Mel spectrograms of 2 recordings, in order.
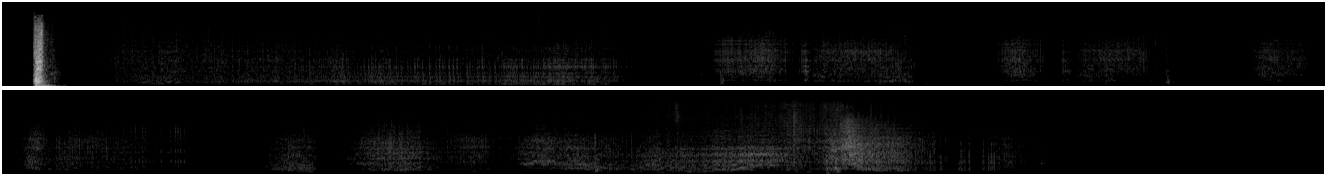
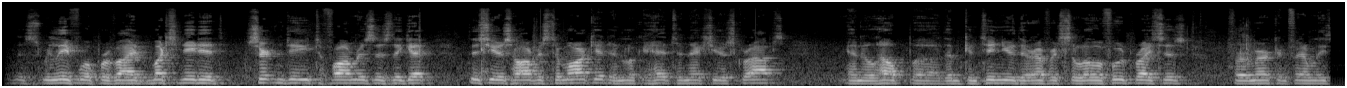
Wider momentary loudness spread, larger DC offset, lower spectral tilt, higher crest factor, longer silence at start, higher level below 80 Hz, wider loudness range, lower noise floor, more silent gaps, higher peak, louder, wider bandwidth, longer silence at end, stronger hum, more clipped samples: first, 16 LU vs 10 LU; neither; second, -3.5 dB/octave vs -5 dB/octave; first, 34 dB vs 20 dB; first, 0.3 s vs 0.1 s; about the same, -58 dBFS vs -60 dBFS; first, 13 LU vs 4 LU; first, -85 dBFS vs -43 dBFS; first, 0.73-0.90 s vs none; about the same, -6 dBFS vs -4 dBFS; second, -30 LUFS vs -23 LUFS; about the same, 15 kHz vs 16 kHz; first, 4.2 s vs 0.15 s; neither; neither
